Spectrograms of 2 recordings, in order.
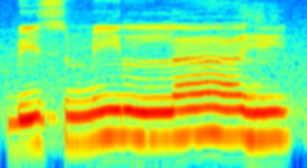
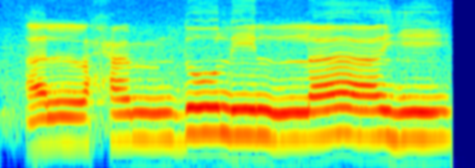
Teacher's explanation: Ini dibaca dengan bacaan tipis, bacaan tarqiq.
